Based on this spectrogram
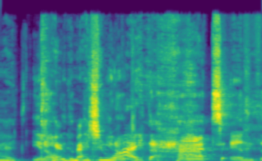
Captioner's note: laughter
